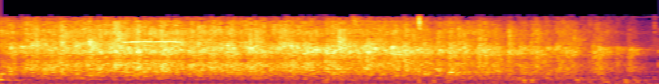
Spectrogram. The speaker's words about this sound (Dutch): En we gaan je een heerlijk applaus geven. God zegen, man.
